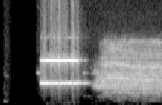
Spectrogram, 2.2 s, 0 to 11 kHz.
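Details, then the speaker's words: T34 syringe driver powered on after battery insertion: a steady high-pitched start-up beep, then soft whirring as the plunger arm moves back to its starting point during a practical set-up demonstration. "so tune in many charts training camp we are going to pop the battery in like so I'm to the pump on I press end that on the switch now"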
